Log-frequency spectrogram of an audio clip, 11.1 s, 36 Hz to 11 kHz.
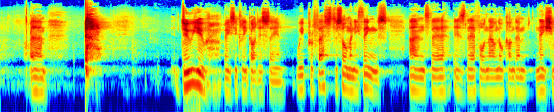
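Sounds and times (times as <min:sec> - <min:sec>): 
speech: 0:00.6 - 0:01.3, 0:03.6 - 0:11.0
person coughing: 0:01.7 - 0:02.2.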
